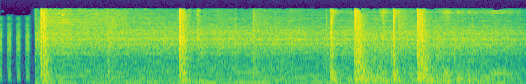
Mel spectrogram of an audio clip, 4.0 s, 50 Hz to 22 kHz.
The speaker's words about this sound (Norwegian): Her hører vi han fyre av en lang serie skudd med en ekstremt kraftig rifle, en 50-kaliber som han skyter stående. Riflen er egentlig ikke bygd for det, men det er den tøffe tingen å gjøre dersom du har nok muskler.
